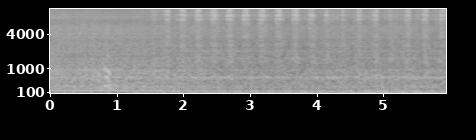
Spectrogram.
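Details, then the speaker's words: 1989 Chevy S10 with 2.5L Iron Duke four-cylinder and 5-speed, abandoned about 22 years, started by remote trigger on little gas: steady, even idle with light ticking on top, no misfire or stumble; normal idle. "champ yuck hey runs good"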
